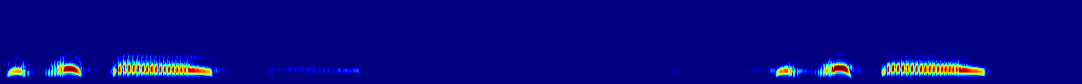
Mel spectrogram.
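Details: Spotted dove fighting call, used to spur doves to fight and coo: two identical phrases about four seconds apart, each of two quick hooked coos and a longer falling coo, with a faint soft note after the first.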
